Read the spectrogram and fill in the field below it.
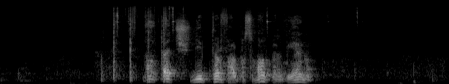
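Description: A man talks loudly with animation.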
